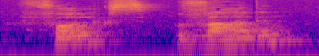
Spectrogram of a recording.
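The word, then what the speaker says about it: Volkswagen: فولكس فاجن يعني سيارة الشعب.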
